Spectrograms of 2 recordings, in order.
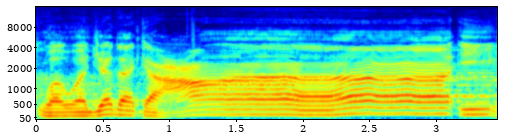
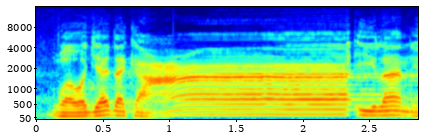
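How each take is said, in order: First: The long vowel is held for five beats. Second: The long vowel is held for four beats. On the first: "lima ya, pakai yang lima ya" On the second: "itu empat"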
